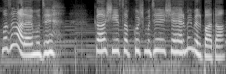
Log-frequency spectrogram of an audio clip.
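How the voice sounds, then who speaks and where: A woman's voice: high-pitched, measured pace, a little mellow, faint music behind, pitched above the performer's own voice. A woman voicing a put-upon but plucky young city-bred daughter-in-law in a cartoon story, with dramatic, exclaiming delivery. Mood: pleased, energized. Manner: exclaiming, self-pitying, dramatic. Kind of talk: Hindi cartoon story dialogue.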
